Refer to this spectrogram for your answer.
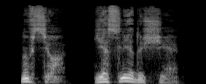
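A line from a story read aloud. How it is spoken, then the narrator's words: Hiss. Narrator (Russian): прошипела Мэйси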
